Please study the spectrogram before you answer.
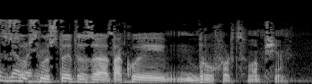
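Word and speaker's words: Bruford: И называли этого человека Бруфорд, в то время как правильно его называть Бруфорд.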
